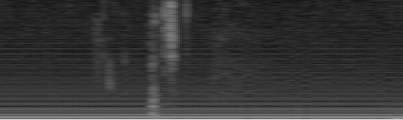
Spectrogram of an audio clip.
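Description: Music: a loud, steady low electronic drone tone with overtones, unchanging in pitch, with one faint click a little under a second in.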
